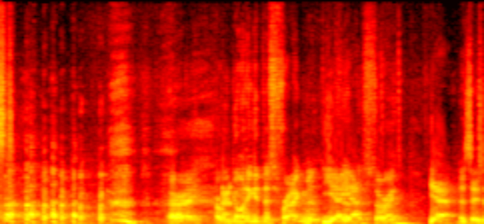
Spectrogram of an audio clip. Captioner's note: laughter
